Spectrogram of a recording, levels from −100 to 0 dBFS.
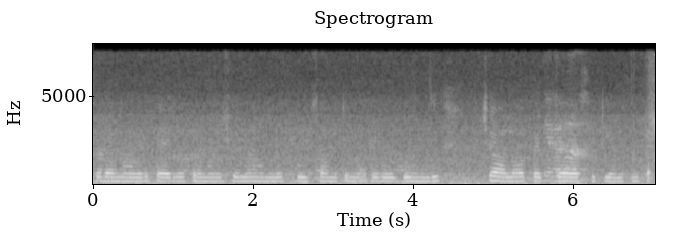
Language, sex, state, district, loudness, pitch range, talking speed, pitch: Telugu, female, Andhra Pradesh, Sri Satya Sai, -17 LUFS, 210-220 Hz, 110 wpm, 215 Hz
